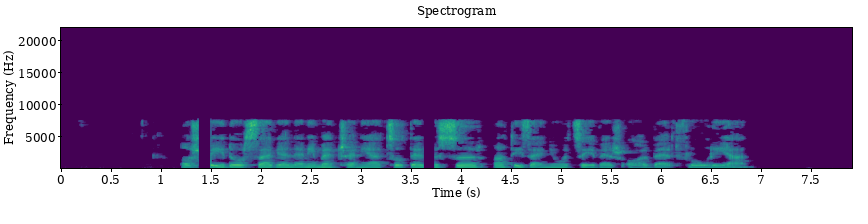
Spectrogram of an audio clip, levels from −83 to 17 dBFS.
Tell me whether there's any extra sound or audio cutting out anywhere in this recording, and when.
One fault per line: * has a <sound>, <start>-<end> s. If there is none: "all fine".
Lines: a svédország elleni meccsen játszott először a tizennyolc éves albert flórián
* has a dropout, 1.4-1.5 s
* has a dropout, 3.6-3.7 s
